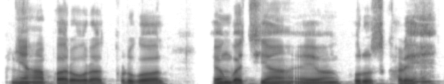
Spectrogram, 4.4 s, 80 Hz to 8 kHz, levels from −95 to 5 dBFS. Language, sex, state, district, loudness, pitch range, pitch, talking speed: Hindi, male, Bihar, Supaul, -22 LUFS, 95-100 Hz, 100 Hz, 135 wpm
